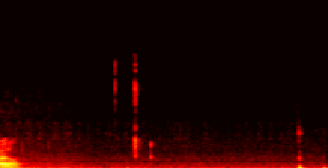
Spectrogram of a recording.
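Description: A few faint computer mouse clicks about a second in, over low room noise.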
